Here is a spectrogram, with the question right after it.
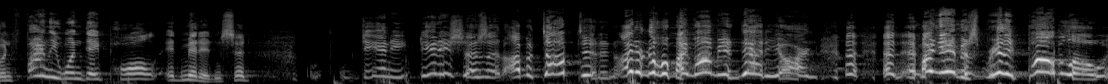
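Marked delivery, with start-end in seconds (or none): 3.6-11.1 put-on high, loud sobbing child voice; imitating a bawling kid brother; crying brother. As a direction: blubber it out like a crying little boy. Brother confessing, crying, retold.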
